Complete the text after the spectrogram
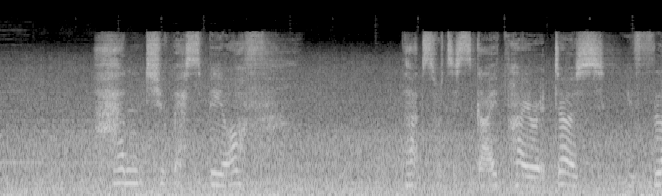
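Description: A woman speaks calmly and softly.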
